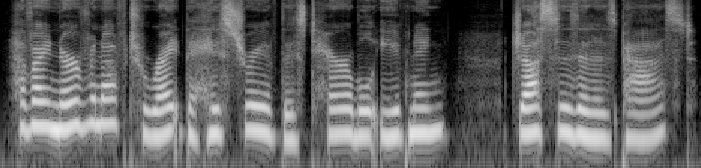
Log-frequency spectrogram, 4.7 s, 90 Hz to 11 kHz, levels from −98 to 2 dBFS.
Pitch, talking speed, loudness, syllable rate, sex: 250 Hz, 220 wpm, -18 LUFS, 6.8 syllables/s, female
